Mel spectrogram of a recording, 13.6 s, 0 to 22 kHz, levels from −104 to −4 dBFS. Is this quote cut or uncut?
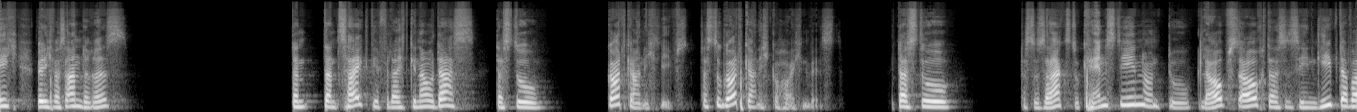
uncut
